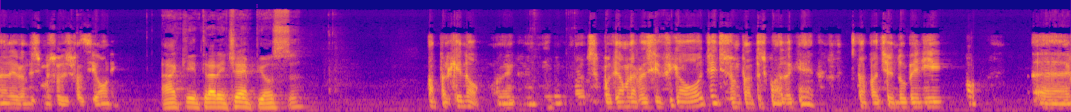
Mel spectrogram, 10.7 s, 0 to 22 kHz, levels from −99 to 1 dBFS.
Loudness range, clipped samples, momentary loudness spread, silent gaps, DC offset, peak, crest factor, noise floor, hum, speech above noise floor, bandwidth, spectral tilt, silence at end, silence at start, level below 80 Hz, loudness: 4 LU; under 0.1%; 13 LU; none; under 0.1%; 0 dBFS; 20 dB; -53 dBFS; none; 33 dB; 16 kHz; -2 dB/octave; 0 s; 0 s; -58 dBFS; -18 LUFS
